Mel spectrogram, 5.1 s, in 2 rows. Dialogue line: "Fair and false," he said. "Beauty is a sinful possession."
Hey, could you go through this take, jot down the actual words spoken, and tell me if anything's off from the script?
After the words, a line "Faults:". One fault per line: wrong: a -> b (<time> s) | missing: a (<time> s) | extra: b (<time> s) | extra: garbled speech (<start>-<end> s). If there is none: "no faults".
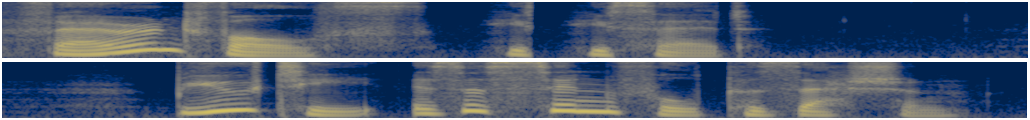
"Fair and false," he he said. "Beauty is a sinful possession."
Faults:
extra: he (1.4 s)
